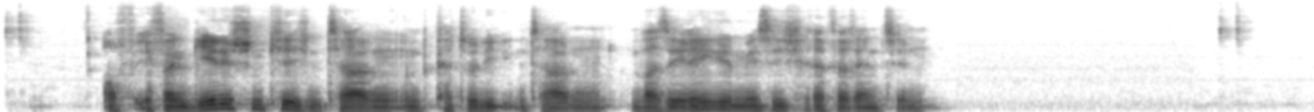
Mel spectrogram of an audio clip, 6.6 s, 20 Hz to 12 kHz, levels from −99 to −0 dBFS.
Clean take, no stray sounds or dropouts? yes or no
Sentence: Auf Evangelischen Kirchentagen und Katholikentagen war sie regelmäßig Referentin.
yes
